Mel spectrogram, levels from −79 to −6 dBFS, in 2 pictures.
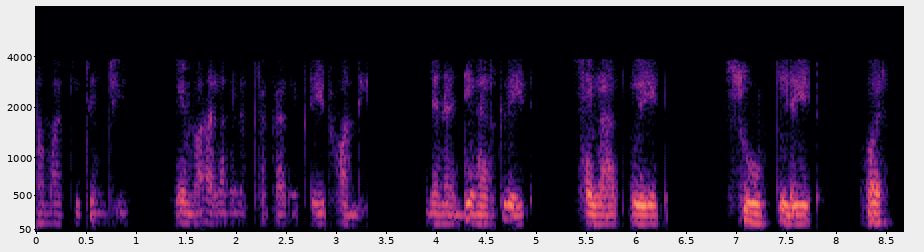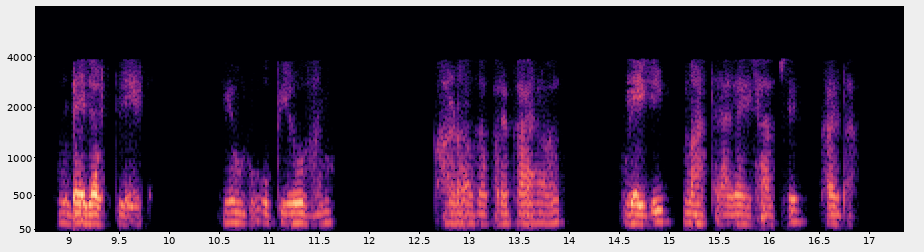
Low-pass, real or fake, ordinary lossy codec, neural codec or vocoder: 7.2 kHz; fake; AAC, 16 kbps; codec, 24 kHz, 1.5 kbps, HILCodec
